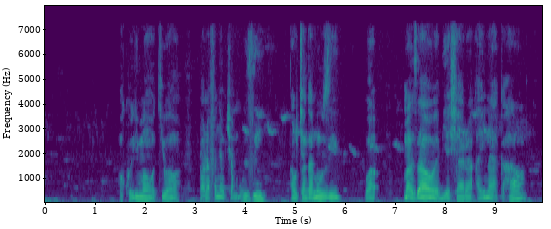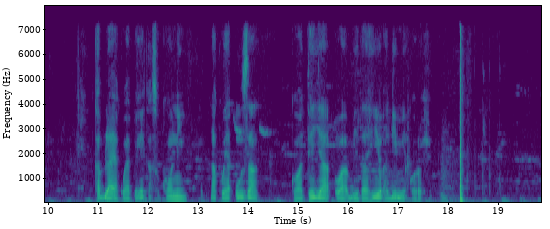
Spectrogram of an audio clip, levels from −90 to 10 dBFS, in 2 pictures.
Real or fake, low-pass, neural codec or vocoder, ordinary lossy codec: real; 7.2 kHz; none; MP3, 64 kbps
